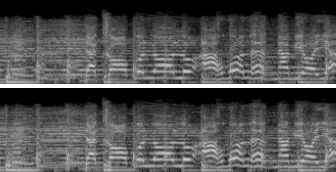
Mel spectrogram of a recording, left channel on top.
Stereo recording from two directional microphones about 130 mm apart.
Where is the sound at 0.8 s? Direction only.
Centre (ahead or behind).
